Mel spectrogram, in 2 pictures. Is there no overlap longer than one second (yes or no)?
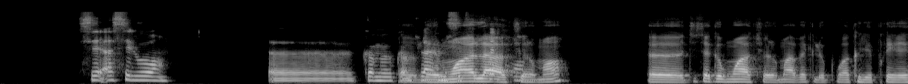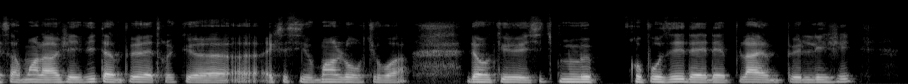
no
